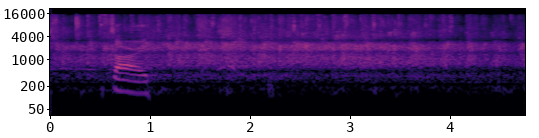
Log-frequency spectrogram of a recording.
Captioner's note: applause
